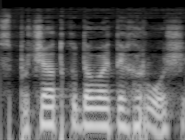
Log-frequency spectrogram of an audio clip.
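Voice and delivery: ordinary delivery, nothing marked

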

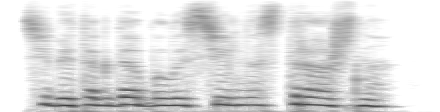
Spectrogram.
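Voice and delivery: hushed whispering. Reading a story, a girl speaks to the captain about the war: whispered. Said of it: "прошептала девушка".

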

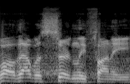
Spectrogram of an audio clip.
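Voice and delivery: ordinary talk, nothing marked

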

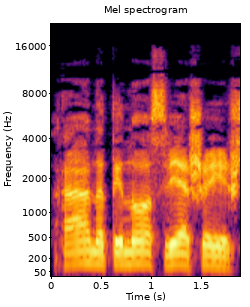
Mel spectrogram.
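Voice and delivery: mocking tone. Answering a companion's fears about having to eat the dogs: mocking. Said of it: "насмешливо сказал Смок".

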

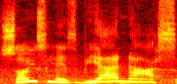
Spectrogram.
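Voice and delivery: put-on high, slow little Spanish girl's voice.

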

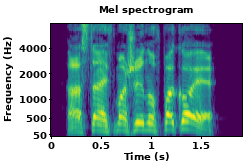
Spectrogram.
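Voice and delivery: jittery, nervous, menacing yell, pitched very high. A young man tries to stop a car being taken, with a nervous threatening shout. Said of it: "сразу перешел на угрожающий тон, нервно крикнул".

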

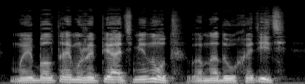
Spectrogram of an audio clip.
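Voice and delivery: plain reading voice

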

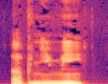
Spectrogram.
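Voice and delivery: puzzled, bewildered, uncomprehending tone. A man answers the woman pleading with him to hold her, bewildered. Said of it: "повторил он с недоумением".

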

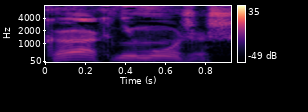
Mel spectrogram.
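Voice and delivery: ordinary delivery

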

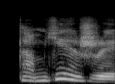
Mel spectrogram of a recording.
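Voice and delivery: shaky, trembling, quavering voice. A woman speaks to the narrator in a trembling voice. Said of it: "дрожащим голосом произнесла она".

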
